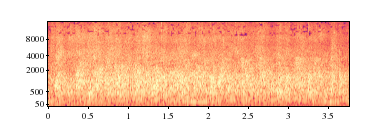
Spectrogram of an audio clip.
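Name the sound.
audience applause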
